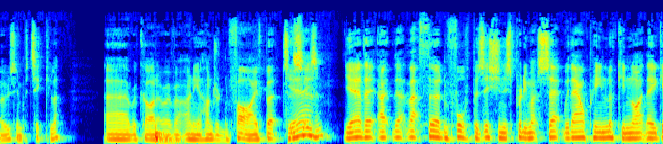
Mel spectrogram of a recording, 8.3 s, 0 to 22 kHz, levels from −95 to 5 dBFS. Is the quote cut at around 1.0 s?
no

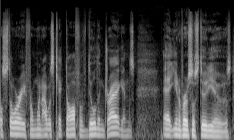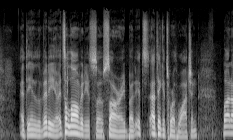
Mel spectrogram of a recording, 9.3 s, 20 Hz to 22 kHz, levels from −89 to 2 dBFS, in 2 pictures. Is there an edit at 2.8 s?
no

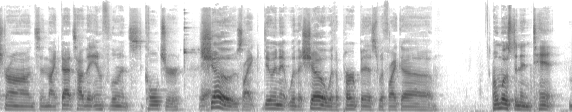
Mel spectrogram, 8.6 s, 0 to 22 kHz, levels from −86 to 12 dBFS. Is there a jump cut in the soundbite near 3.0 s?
yes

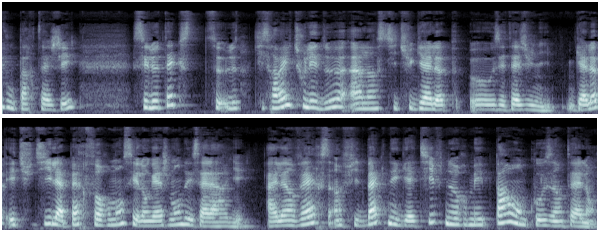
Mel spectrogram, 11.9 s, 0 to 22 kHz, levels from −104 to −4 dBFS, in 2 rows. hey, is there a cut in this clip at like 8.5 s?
yes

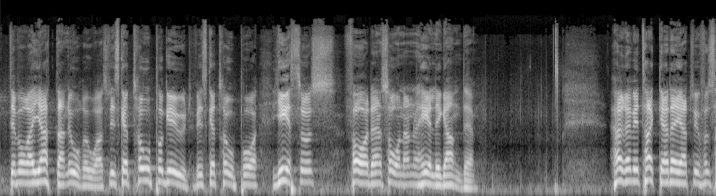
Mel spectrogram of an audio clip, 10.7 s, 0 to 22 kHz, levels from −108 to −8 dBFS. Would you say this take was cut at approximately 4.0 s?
yes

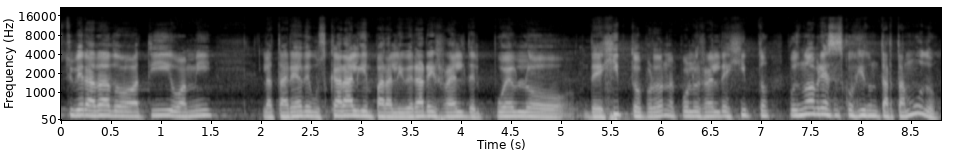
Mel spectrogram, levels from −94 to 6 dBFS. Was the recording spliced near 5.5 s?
no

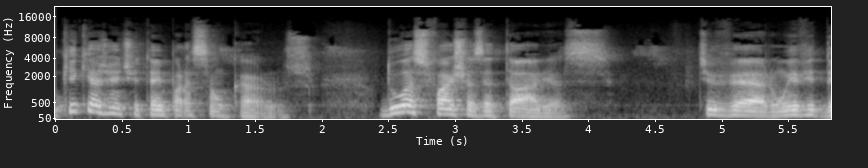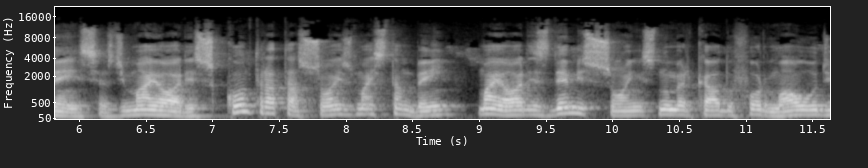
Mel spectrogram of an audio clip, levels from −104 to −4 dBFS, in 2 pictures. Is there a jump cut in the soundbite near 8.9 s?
yes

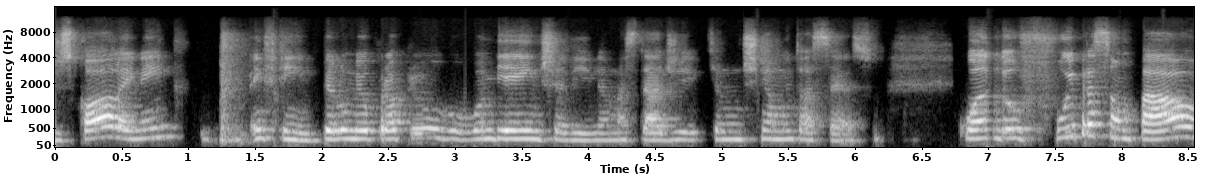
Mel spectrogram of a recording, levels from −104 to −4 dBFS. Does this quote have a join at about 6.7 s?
yes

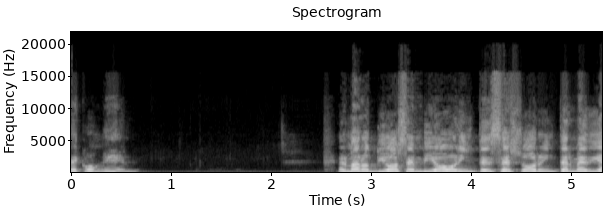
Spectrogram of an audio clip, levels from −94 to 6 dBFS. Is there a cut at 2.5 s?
yes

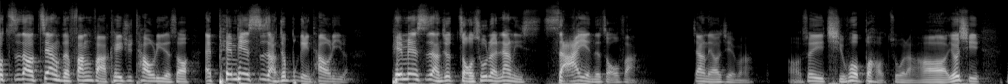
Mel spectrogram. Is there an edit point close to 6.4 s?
no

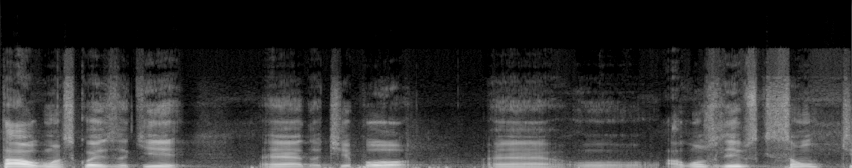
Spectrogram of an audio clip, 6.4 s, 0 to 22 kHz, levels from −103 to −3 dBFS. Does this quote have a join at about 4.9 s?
yes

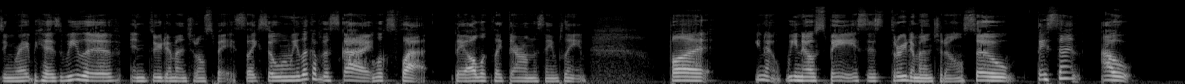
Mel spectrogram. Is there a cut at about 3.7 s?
yes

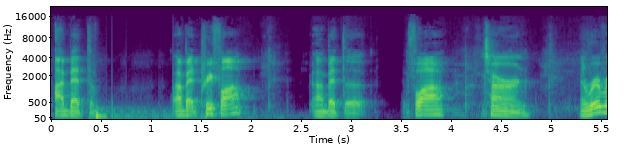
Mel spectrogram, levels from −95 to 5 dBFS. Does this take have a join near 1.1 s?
no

